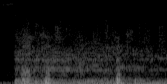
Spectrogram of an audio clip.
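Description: Faint at first, then from a fraction of a second in, rustling and handling in grass with a few soft thumps, the loudest about one and a half seconds in, over a steady low rumble.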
